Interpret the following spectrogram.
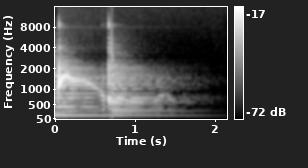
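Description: Jaw harp plucked twice, about 0.7 s apart. Each twang rings on the same low drone with a downward-sliding overtone, then dies away to nothing.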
